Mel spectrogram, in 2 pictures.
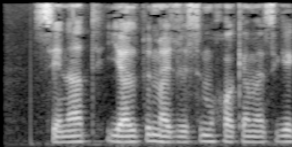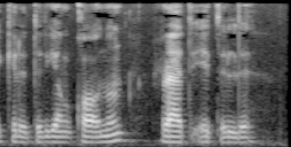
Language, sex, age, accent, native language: Uzbek, male, 19-29, Samarqand, Uzbek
